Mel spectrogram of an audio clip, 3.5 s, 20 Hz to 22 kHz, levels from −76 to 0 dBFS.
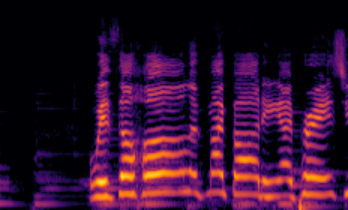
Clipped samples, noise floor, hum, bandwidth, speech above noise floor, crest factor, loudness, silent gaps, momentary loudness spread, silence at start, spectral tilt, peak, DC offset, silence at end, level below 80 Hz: under 0.1%; -52 dBFS; none; 13 kHz; 34 dB; 18 dB; -18 LUFS; none; 9 LU; 0.9 s; -3.5 dB/octave; -2 dBFS; under 0.1%; 0 s; -44 dBFS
